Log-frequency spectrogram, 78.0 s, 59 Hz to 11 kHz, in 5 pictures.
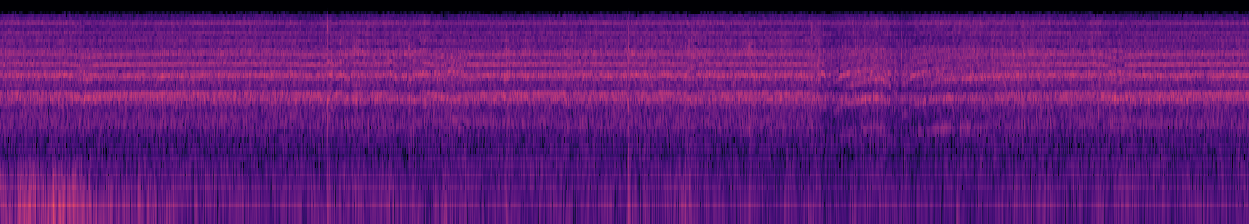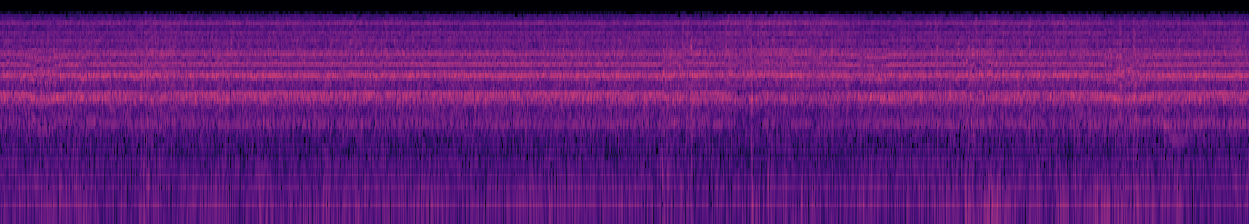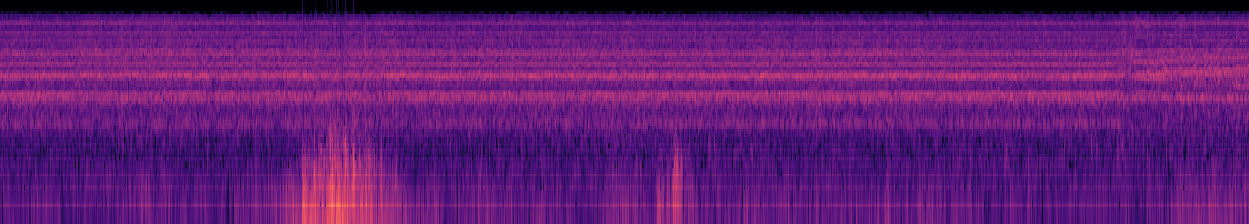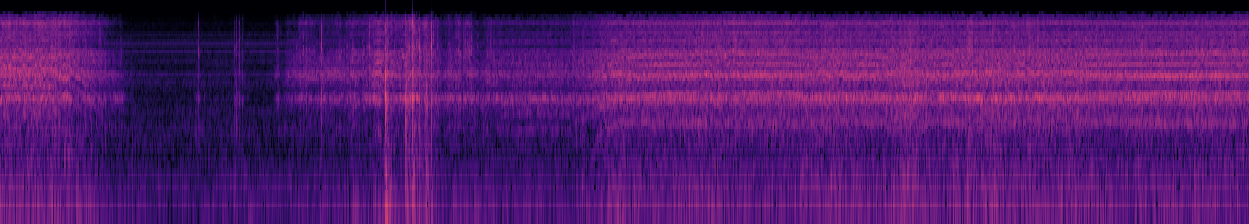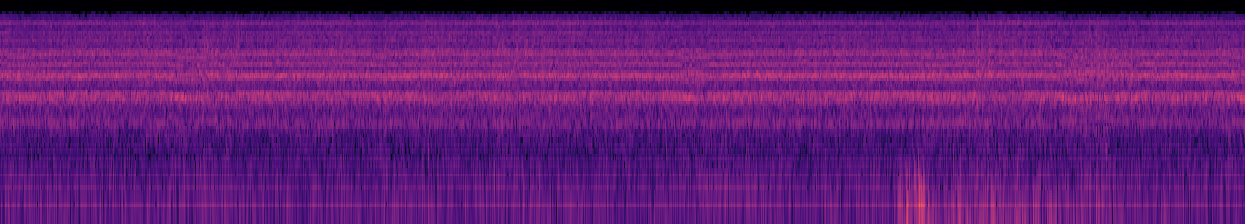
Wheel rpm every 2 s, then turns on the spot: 160, 160, 160, 160, 160, 140, 160, 160, 160, 160, 160, 160, 160, 160, 160, 160, 160, 160, 160, 160, 160, 160, 160, 150, 10, 50, 70, 130, 160, 160, 160, 160, 160, 160, 160, 160, 160, 160, 160.
none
